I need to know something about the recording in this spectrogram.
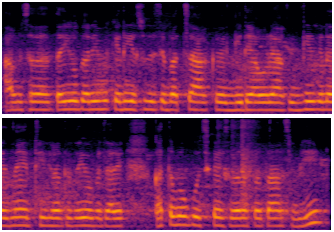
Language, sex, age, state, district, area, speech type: Maithili, female, 18-30, Bihar, Begusarai, rural, spontaneous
